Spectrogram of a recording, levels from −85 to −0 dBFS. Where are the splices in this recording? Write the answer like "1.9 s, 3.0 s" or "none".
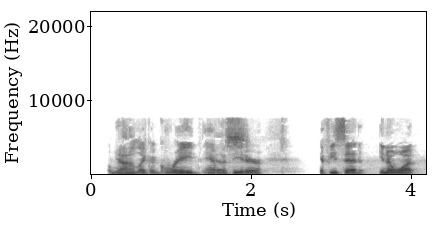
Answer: none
